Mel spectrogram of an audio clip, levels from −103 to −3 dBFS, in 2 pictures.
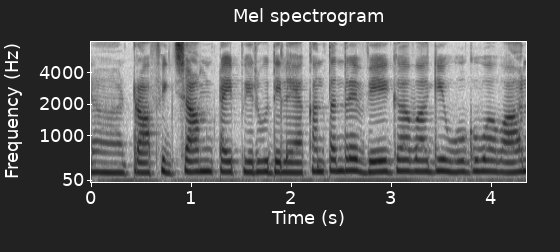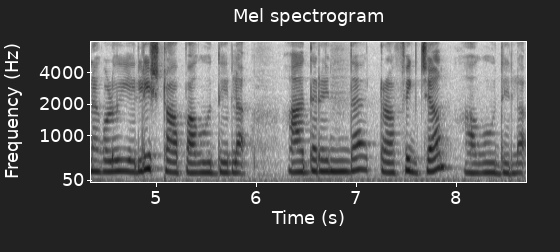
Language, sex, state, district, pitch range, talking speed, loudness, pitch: Kannada, female, Karnataka, Raichur, 215-240 Hz, 105 wpm, -19 LUFS, 230 Hz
